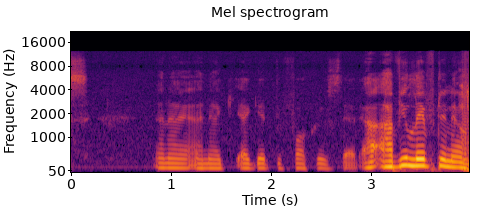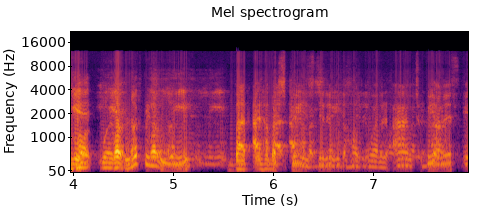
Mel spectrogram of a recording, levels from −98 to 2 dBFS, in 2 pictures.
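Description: Block size mismatch (truncated) runs throughout this speech: each written block, which fits a 512-sample size, loses its tail, leaving a 150 Hz buzz and speech hurried 1.6 times at near-normal pitch. Echo with no canceller is also present throughout: the far end's loudspeaker feeds its microphone, returning a thinner copy about 6 dB quieter, roughly 400 ms behind.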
